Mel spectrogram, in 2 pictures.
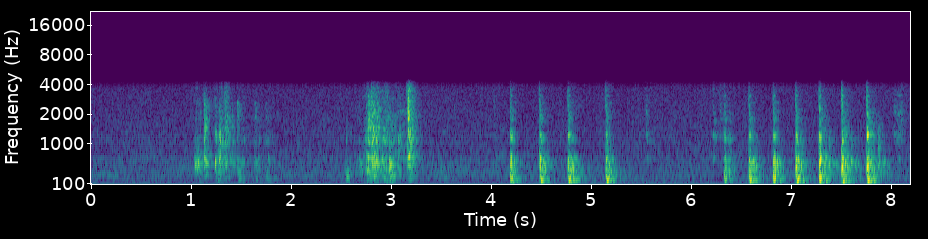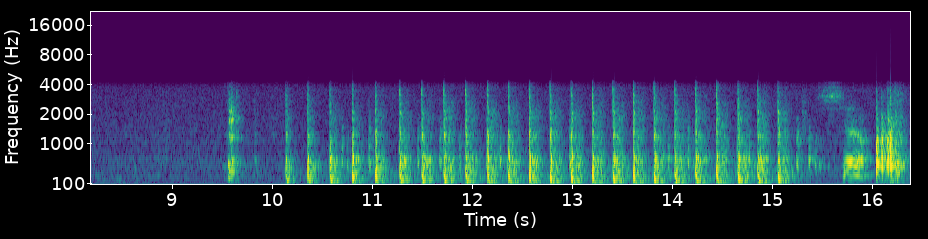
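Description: Small hammer tapping metal on a brake-line hose fitting held in a bench vise. The sharp taps come in short scattered groups at first, then in a steady run of about four taps a second for some five seconds.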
